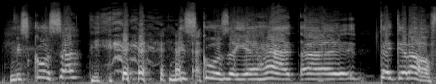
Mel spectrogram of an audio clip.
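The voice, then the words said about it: Mock Italian-style accent. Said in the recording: “I don't even know what a Greek accent is. ... I just assumed. I just went Italian.”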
